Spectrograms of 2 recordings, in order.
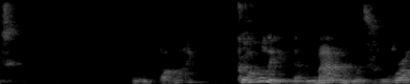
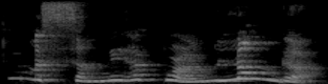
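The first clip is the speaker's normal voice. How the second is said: put-on high puzzled old woman; 13 semitones higher, 6 dB louder than usual. A narrator's reading. Mrs Twit staring at her stick, high and anxious. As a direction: wonder aloud in a high worried voice.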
